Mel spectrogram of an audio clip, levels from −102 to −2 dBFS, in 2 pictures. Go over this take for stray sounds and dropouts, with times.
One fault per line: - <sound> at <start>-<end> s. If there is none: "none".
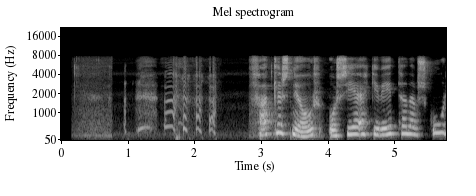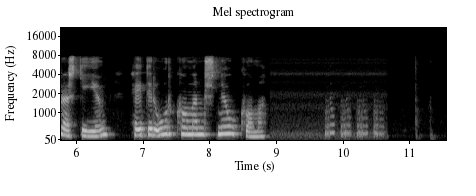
- laugh at 0.9-2.5 s
- laugh at 9.7-10.6 s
